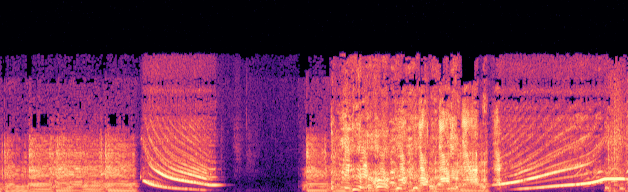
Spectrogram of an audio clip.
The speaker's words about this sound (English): The slide whistle can make any song sound better. That's right.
